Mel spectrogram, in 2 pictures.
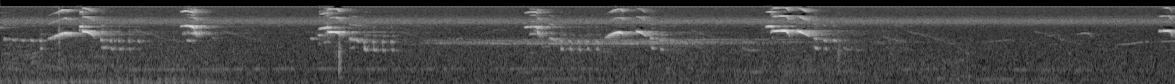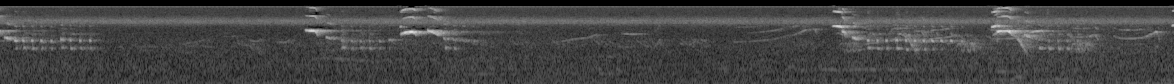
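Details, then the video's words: Babbler excited at the sight of a cat, calling in repeated bursts of sharp, high chirps about every second, with short pauses, above a constant shrill background hum. "EXCITED BABBLER BIRD"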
